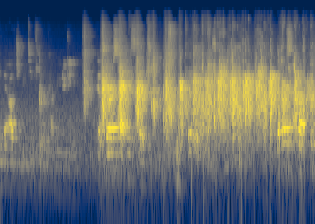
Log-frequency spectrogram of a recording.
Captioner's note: cheers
